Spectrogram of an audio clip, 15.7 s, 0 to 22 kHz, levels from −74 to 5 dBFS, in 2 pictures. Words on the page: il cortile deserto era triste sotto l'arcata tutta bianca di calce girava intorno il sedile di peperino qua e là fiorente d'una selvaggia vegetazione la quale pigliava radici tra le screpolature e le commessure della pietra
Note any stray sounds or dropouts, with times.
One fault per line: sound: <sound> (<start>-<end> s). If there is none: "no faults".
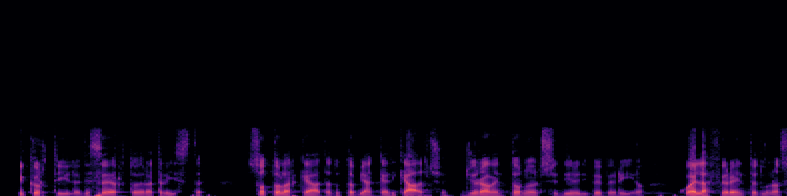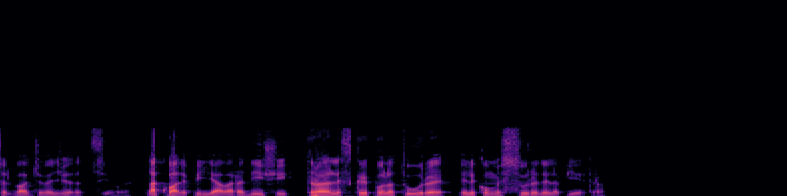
no faults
